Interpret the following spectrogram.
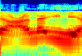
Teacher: لام پر کھڑی حرکت ہے، کھڑا زبر ہے، ایک الف کھینچ کر ادا کریں گے. علیہ، عین ادا ہوتا ہے حلق کے درمیان والے حصے سے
